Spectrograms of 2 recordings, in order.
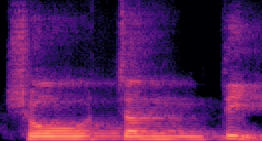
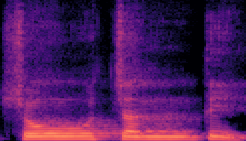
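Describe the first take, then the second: Both takes have the same delivery.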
